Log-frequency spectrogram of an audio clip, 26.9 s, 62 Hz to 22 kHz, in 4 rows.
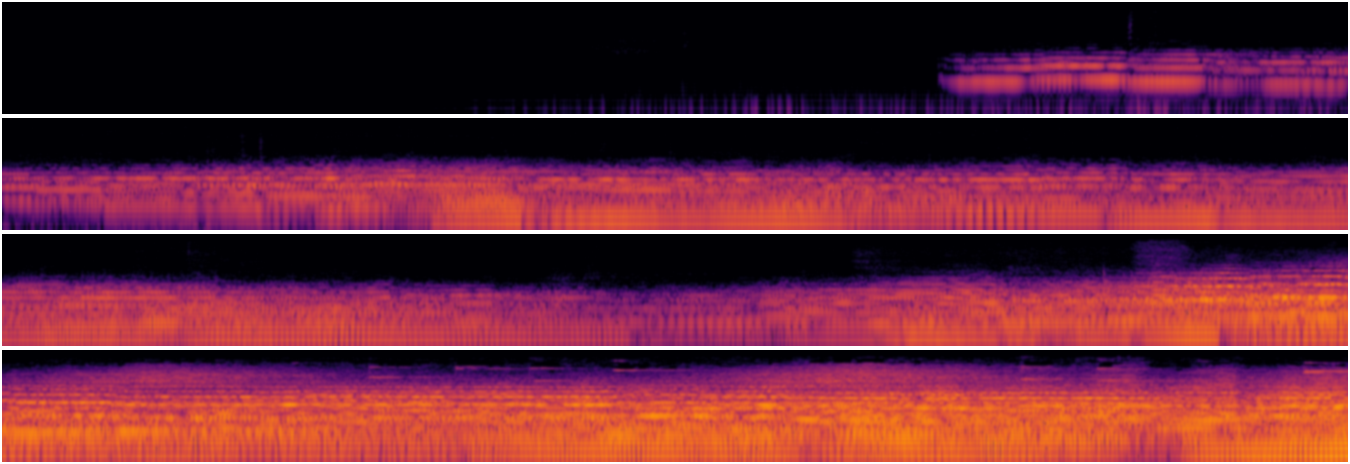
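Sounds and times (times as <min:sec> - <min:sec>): brass band playing held chords: 0:04.7 - 0:26.9.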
